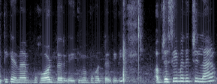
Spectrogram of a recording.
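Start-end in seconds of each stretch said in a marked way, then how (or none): 1.6-2.4 much softer repeat, nearly under the breath; quiet. Real, not acted. Telling viewers how scared she was, in a much softer repeat. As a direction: let the words sink away softly. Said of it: "मैं बोल नहीं सकती".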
